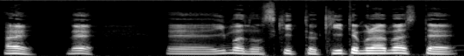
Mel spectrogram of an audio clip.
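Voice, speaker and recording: Man hosting, Niigata accent, mid pitch, dry sound, chatty and halting. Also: steady tone, no echo. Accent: Niigata dialect. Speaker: host. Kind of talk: radio lesson chat.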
